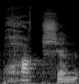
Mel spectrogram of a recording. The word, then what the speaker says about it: Pawction: A big fundraiser tomorrow, it's the For Paws for a Cause, a silent pawction will be going. Is that it? Did I pronounce it? Yes. Pawction as opposed to auction.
